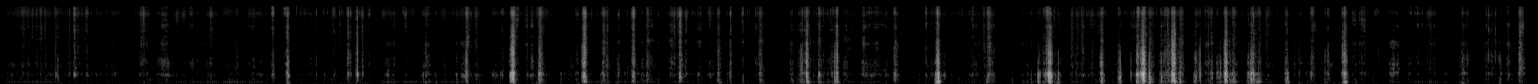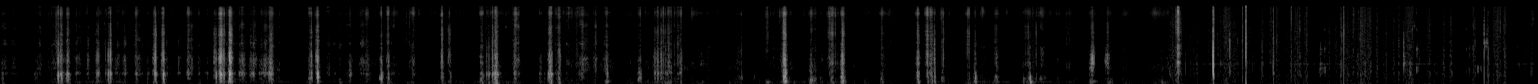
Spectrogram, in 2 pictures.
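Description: Serrated knife sawing through a car floor mat to cut a round hole: many short, irregular rasping strokes of blade against mat.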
